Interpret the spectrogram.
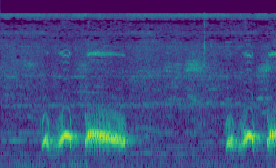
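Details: Eurasian collared dove, derkuku jawa, singing in lively gacor style; a short two-note lead-in and drawn-out coo, then the next phrase beginning, mellow and mid-pitched over faint background hum.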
